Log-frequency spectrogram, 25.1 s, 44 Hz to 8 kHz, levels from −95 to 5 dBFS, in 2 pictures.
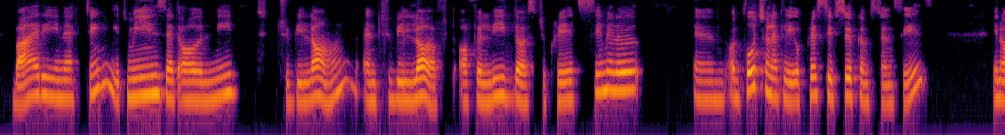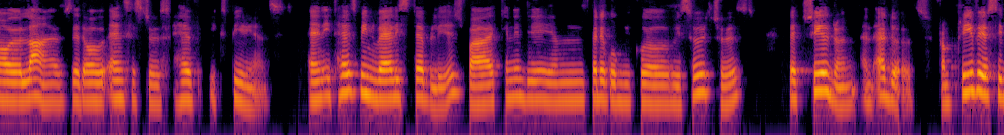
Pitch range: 155-195 Hz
